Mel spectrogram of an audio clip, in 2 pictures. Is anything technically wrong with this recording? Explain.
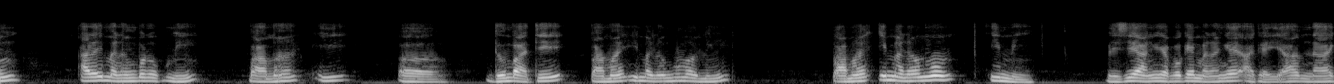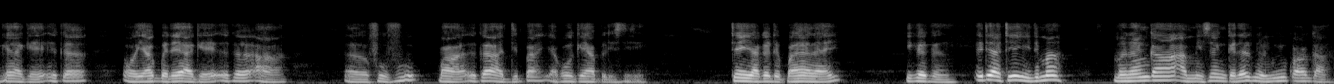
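Yes, there are two AMR rate drops, from 6.20 to 9.25 s after "ɓa tée kpaa máŋ" and from 25.84 to 26.68 s after "a mii sɛŋ". The HD Voice codec, clean elsewhere, gets pushed down to its lowest mode, roughly 6.6 kbit/s, to shield a weak link, so the speech turns raspy and synthetic without losing bandwidth or dropping out.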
